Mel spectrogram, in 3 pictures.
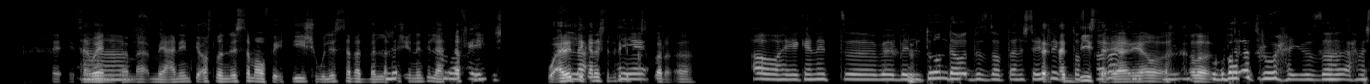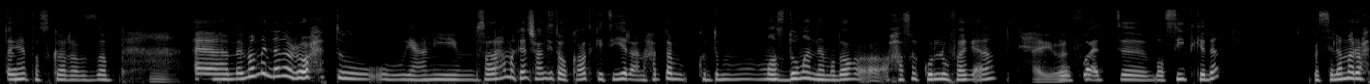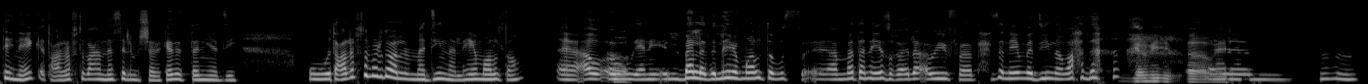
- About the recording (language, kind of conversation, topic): Arabic, podcast, احكيلي عن مغامرة سفر ما هتنساها أبدًا؟
- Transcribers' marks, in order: tapping; in English: "بالtune"; chuckle; laughing while speaking: "آه خلاص"; laughing while speaking: "جميل"; chuckle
